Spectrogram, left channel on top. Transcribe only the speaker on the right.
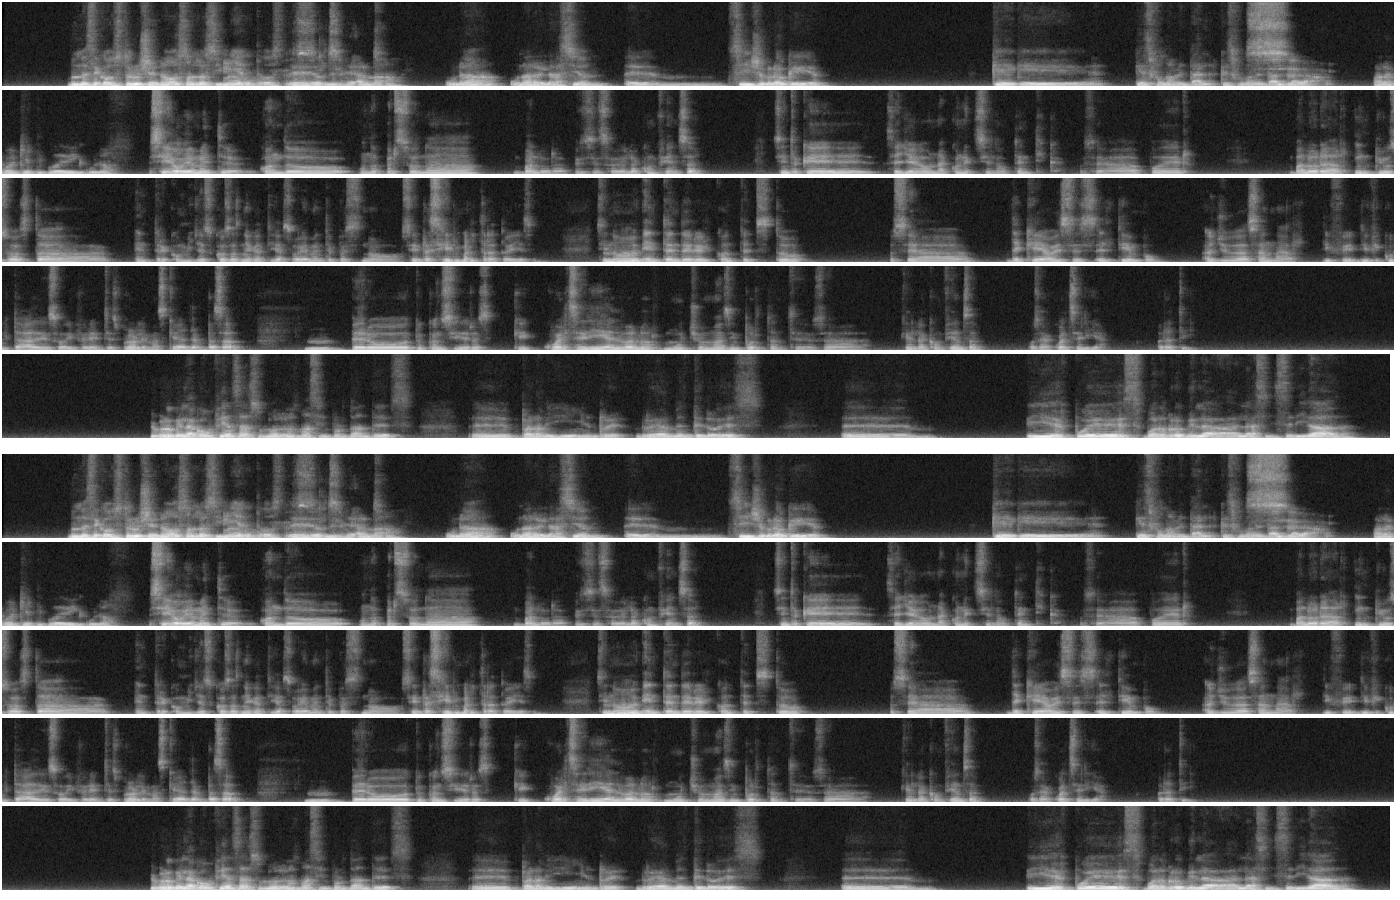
donde se construye, ¿no? Son los cimientos
desde donde
se arma una, una relación. Em, sí, yo creo que, que, que, que es fundamental, que es fundamental
para, para cualquier tipo de vínculo.
Ujú.
Mm.
Yo creo que la confianza es uno de los más importantes, eh, para mí re- realmente lo es. Eh, y después, bueno, creo que la, la sinceridad,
